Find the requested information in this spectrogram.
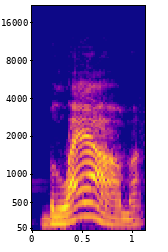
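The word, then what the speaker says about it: Blame!: And it goes by the name of Blam. It's spelled blame, but it's supposed to be pronounced blam.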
